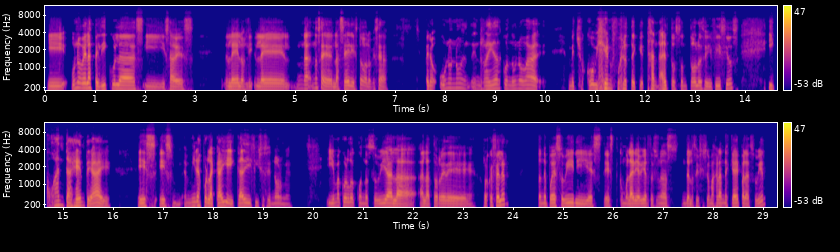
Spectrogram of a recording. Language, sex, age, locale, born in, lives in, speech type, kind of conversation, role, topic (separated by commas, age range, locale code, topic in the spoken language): Spanish, male, 25-29, es-PE, United States, United States, conversation, unstructured, none, ¿Qué lugar te sorprendió más cuando lo visitaste?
